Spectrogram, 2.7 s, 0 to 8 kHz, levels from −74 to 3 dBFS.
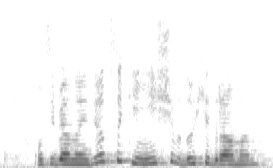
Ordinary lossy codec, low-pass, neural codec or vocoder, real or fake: MP3, 48 kbps; 7.2 kHz; none; real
